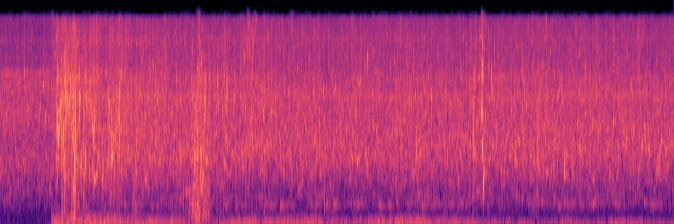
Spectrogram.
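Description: Steady rushing creek water fills the scene with a broad, continuous wash, broken by a few sharp splashes or knocks near the start and again toward the end, as someone walks along the creek picking up rocks.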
